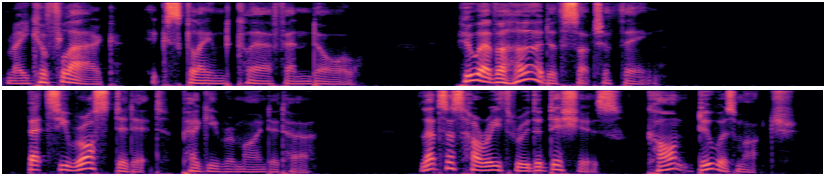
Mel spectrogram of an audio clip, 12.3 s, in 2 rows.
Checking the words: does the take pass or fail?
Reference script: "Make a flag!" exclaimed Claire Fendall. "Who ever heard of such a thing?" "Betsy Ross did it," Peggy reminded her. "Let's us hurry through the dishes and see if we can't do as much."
fail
